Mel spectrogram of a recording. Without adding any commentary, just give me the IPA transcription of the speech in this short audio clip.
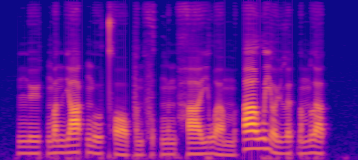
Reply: n̪ yː˧ k̚ m ɐ˧ n j aː˧ k̚ m uː˨˥ t̪ʰ ɔː˨˩ p ɐ˨˩ n f ʊ˨ k̚ ŋ ɵ˨ n h aː˨˧ j w ɐ˨˩ m | aː˥ w j ɵ˨ ɥ l ɵ˨ t̚ ɐ˨˧ m l ɐ˧ k̚

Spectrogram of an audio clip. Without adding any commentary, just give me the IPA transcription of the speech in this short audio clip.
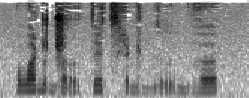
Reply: β ʌ ɖ ə ɖ͡ʐ ʌ r t̪ ɪ t͡sʰ ɪ ɖ ə ɖ d̪ u r bʱ ə

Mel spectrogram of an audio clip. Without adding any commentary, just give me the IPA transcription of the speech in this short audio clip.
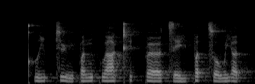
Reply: kʷʰ iː˨˥ p̚ s yː˨˩ m p ɐ˧ n kʷ aː˧ kʰ ɪ˥ k̚ p œː˨˧ t͡s e˨˥ j p ɐ˥ t̚ s o˨˥ w j ɐ˧ t̚

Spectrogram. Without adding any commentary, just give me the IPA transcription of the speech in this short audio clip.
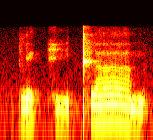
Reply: p l e˨˩ k̚ h iː˨˩ t̚ kʰ l aː˥˩ m

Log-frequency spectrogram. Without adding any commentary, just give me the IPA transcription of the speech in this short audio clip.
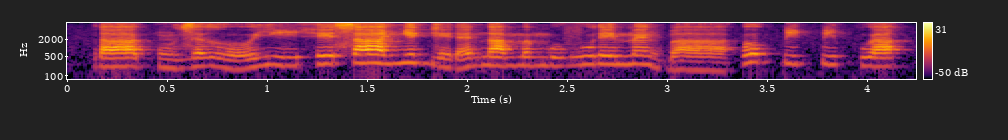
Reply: ɾ aː˧ kʷ ũ˨ z ə˧ ɣ oː˨˦ j iː˧ h e˦ s aː˦ ɲ e˦ ɡ e˨ ɾ ɛ˧ n a˧ m ə˧ m u˧ v u˦ ɾ e˦ m ɛ̃˦˨ ɡ͡b aː˨ | o˦ k͡p i˧ k͡p i˧ kʷ a˦

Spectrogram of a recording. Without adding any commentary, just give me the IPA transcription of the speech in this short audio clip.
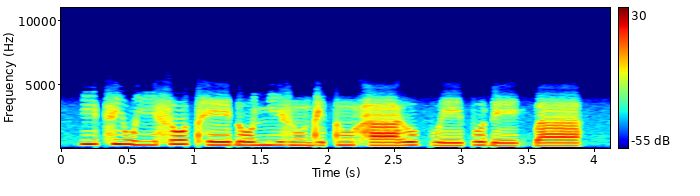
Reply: i˦ t͡s i˦ w iː˨ s o˦ tʰ eː˨ ɗ oː˨ ɲ i˨ z ũ˨ d ɪ˨ t ũ˨ h aː˨ ɣ ʊ˦ kʷ eː˨ p ʊ˦ ɗ eː˨ ɡ͡b aː˦

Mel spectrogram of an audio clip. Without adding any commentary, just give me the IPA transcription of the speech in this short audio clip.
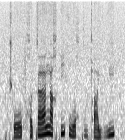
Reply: t͡ʃʼ oː˩˧ f χ ɯ˩˧ k aː˧˥ ŋ a˧ χ k i˥ f uː˩˧ χ k ɔ̤˧ qʼ a˩ j ṳ˧˥ j

